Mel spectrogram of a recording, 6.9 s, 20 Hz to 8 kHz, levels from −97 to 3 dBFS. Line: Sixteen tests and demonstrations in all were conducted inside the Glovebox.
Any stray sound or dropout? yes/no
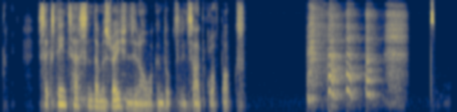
yes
